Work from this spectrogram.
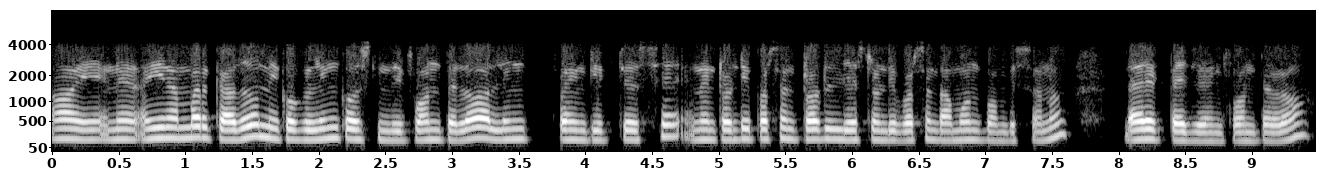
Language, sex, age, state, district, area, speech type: Telugu, male, 18-30, Andhra Pradesh, Annamaya, rural, conversation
